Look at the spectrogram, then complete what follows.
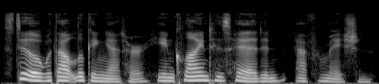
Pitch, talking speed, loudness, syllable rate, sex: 160 Hz, 175 wpm, -19 LUFS, 5.0 syllables/s, female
